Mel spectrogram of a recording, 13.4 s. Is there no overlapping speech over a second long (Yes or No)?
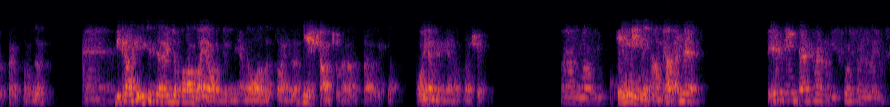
Yes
